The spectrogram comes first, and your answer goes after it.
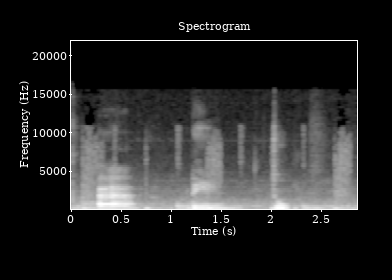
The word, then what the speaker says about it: Arinto: And another white grape variety is Arinto. Arinto. That's easy.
